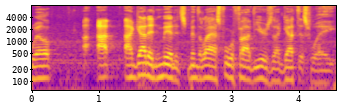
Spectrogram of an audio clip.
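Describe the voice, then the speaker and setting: At a medium pitch, this man has an unremarkable speaking voice. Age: 60s. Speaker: hunter. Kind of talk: casual chat. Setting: studio.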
